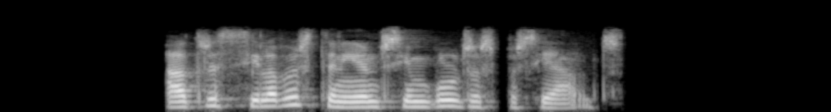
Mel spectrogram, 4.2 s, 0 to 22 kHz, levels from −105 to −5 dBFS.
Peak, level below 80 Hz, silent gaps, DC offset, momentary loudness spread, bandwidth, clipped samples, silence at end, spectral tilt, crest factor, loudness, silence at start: -6 dBFS; -72 dBFS; 2.49-2.53 s; under 0.1%; 10 LU; 7.8 kHz; under 0.1%; 1.05 s; -4 dB/octave; 20 dB; -22 LUFS; 0.85 s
